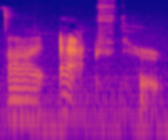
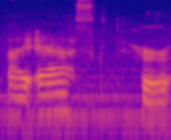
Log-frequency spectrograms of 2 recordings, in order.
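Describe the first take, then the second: First: The verb sounds like 'axed', with k after s. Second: The verb sounds like 'asked', with s before k. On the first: The speaker calls it wrong. "you just don't want to go in there saying" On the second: The speaker calls it right. "So the correct pronunciation is"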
